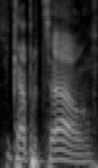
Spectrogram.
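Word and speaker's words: Capitão: And then Capitao is Capitao. People make fun of me the way I say Capitao, but that's how it's spelled, okay? So don't come at me.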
